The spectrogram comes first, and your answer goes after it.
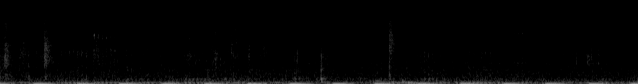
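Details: Black pet cat eating beef snacks, giving a steady low purr that swells and fades about twice a second, with sharp scattered clicks and crunches from chewing over it.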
